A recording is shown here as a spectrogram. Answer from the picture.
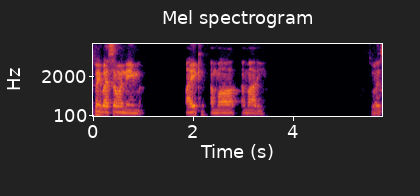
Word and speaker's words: Amadi: Amadi. That's how you say it. Jax was played by someone named Ike Amadi.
